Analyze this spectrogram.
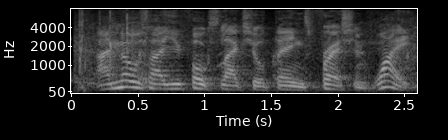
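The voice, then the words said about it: Put-on Southern accent. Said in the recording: “using a southern accent”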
